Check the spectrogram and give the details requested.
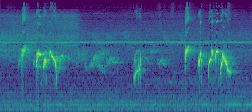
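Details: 'Rik' style song of a red-whiskered bulbul, used to excite other bulbuls: a lively phrase of slurred whistled notes, a brief single note, then another bright phrase, over a steady faint whine.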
